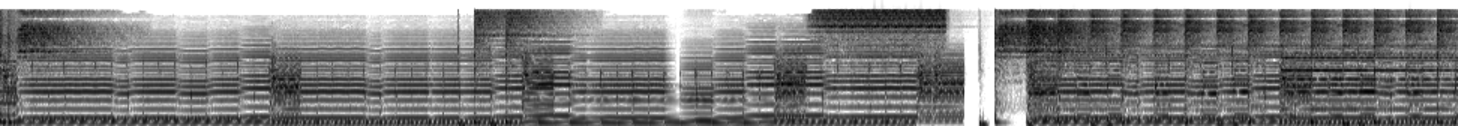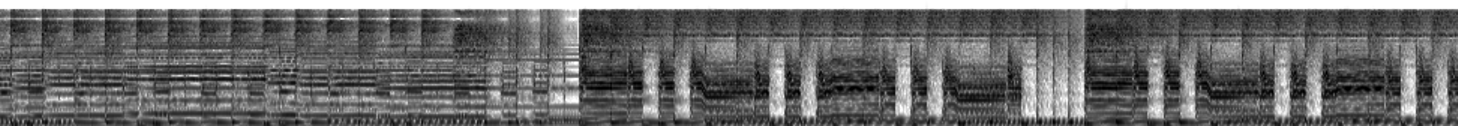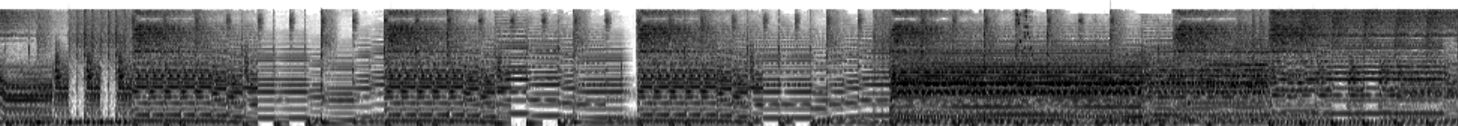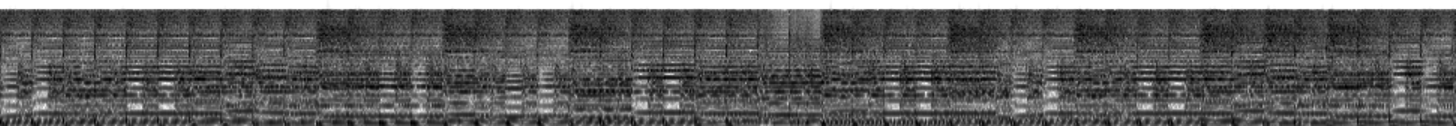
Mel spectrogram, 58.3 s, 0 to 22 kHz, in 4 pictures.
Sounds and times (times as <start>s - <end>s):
Music: 0.0s - 58.3s.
